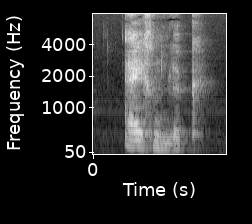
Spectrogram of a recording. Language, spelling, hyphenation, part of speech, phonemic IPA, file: Dutch, eigenlijk, ei‧gen‧lijk, adjective / adverb, /ˈɛi̯ɣə(n)lək/, Nl-eigenlijk.ogg
- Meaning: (adjective) actual; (adverb) actually, really, in reality, strictly speaking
